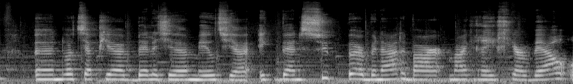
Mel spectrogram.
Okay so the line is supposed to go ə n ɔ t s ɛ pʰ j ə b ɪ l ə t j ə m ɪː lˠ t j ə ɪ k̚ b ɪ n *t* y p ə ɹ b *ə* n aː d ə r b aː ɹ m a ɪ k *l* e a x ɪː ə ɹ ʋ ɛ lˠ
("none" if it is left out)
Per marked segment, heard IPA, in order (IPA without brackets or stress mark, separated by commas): s, ə, r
